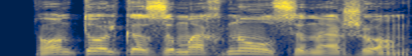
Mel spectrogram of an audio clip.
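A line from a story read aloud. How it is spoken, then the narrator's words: Group shouting. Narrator (Russian): кричали гелики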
